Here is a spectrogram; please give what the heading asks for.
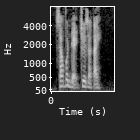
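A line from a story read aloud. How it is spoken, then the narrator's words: Astonished raised voice. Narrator (Vietnamese): Trúc Linh Cô hết sức kinh ngạc, liền cất cao giọng nói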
